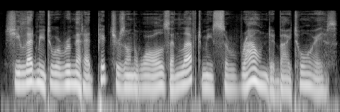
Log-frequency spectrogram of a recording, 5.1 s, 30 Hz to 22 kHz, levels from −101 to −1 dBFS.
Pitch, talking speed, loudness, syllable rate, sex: 140 Hz, 210 wpm, -20 LUFS, 4.4 syllables/s, female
